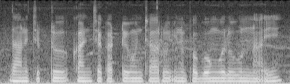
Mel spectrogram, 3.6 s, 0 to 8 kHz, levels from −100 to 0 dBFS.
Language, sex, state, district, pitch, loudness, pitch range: Telugu, male, Telangana, Mahabubabad, 110 Hz, -16 LUFS, 105-110 Hz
